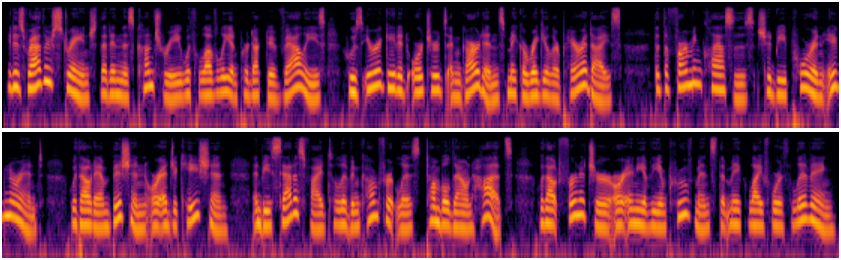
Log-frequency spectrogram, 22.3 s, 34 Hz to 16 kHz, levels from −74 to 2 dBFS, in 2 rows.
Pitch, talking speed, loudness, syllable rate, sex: 190 Hz, 155 wpm, -18 LUFS, 5.0 syllables/s, female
